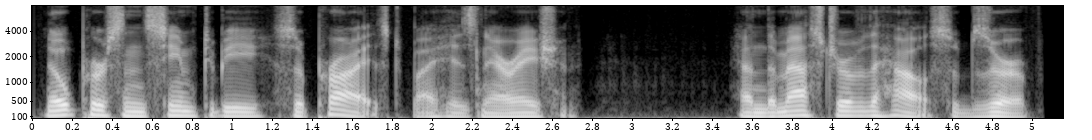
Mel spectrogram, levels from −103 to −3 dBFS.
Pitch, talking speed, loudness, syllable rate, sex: 110 Hz, 185 wpm, -17 LUFS, 6.2 syllables/s, male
